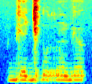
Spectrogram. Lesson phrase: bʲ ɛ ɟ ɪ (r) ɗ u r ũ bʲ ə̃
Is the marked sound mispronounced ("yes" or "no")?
yes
